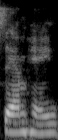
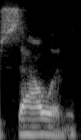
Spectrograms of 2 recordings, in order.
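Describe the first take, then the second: First: "Samhain" said as SAM-hayn; wrong pronunciation. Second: "Samhain" said as SOW-in; correct Gaelic pronunciation. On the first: Expert showing listeners the mistake, wrong pronunciation. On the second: Halloween expert naming her pet peeve, correct Gaelic pronunciation. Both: Shown as a demonstration. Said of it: "not pronounced Samhain".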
